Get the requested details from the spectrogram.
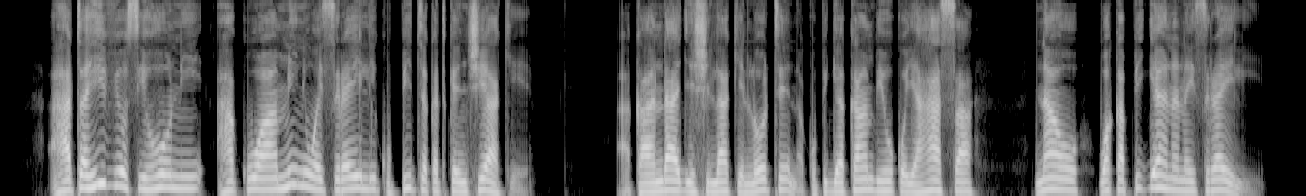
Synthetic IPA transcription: hatahivjɔsihɔnihakuwaːminiwaisɾaɛlikupitakati̥kaɲ̩t͡ʃijakʰɛ̰ | a̰kaːndaːʄɛʃilakɛlɔtɛna̰kupiɠakambihukɔjaɦasa | naɔ | wakapiɠananaisɾaɛlḭ

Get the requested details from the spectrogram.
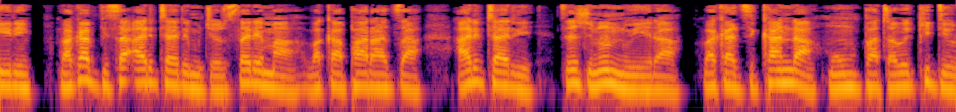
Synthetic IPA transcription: i | ʋakab͡visaʔaɾitaɾimud͡ʒe̞rusaɾe̞maʋakapaɾad͡zaː | ɾitaɾid͡ze̞ʐino̞n̤wiɾaʋakad͡zikandamumupatawe̞kidʱiro

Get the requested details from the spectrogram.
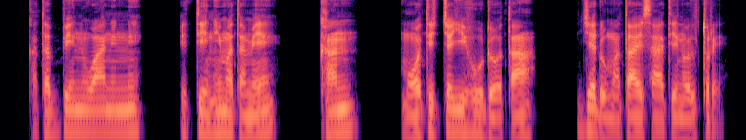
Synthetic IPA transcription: kɐt̪ɐbːiːnwaːnɪnːɪ | ɪt̪ːiːnhɪmɐt̪ɐme̞ː | kʰɐn | mo̞ːt̪ɪt͡ʃːɐjɪɦuːd̪o̞ːt̪aː | d͡ʒɛᶑʊmɐt̪aːɪsaːt̪iːnɔlt̪ʊɾɛ̰

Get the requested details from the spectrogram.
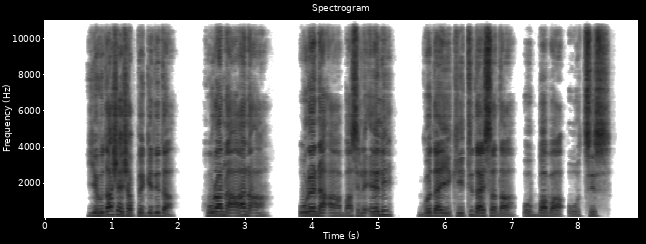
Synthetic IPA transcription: jɛhʊd̪ɐʃ̬eːʃ̬ɐpːɛɡɪd̪ɪd̪ɐ | hʊɾɐnɐʔaːnɐʔɐ | ʊɾɛnɐʔaːbɐsɪlʔeːlɪ | ɡɔd̪ɐjkiːt̪ːɪd̪ɐjsːɐd̪ɐʊbːɐbaːo̞ːt͡sːɪs

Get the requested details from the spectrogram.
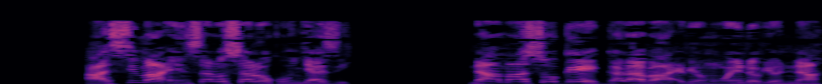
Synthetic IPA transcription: asimae̞nsalo̞salo̞kuɲɟazḭ | naːmaːso̞ɡe̞ɡalaβae̞βjo̞ːmuweːndo̞βjo̞nːa

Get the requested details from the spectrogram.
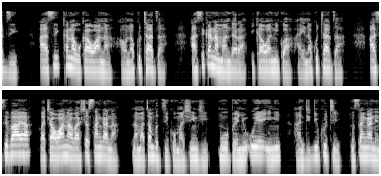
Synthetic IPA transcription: asikanaukawanaɦaunakutaːd͡zaː | sikanamandaɾaikawanikwaɦainakutaːd͡zaː | siʋajaʋat͡ʃawanaʋat͡ʃasaŋɡana | namatambud͡ziko̞maʒiːnd͡ʒi | muupe̞ɲuʔuje̞ini | ɦandiɗikutimusaŋɡanen

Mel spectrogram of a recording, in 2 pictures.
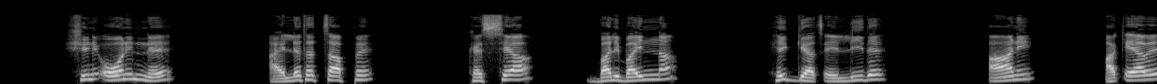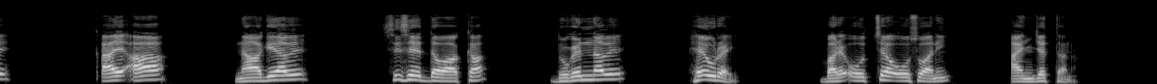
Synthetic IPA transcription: ʃɪno̞ːnɪnːɛ | ʔɐjlːɛt̪ɛt͡sːaːpːɛ | kɛsːɪjaː | bɐlɪbɐjnːɐ | hɪɡːɪjaːt͡sʼe̞ːlːiːd̪ɛ | aːnɪ | ɐkʼːɪjaːwɛ | kʼɐjʔaː | naːɡɪjaːwɛ | sɪs̬e̞ːd̪ːɐwaːkːɐ | d̪ɔɡɛnːɐwɛ | hɛʊɾɐ̰j | bɐɾɛo̞ːt͡sːɪjaːo̞ːsʊwaːnɪ | ɐnd͡ʒɛt̪ːɐnɐ

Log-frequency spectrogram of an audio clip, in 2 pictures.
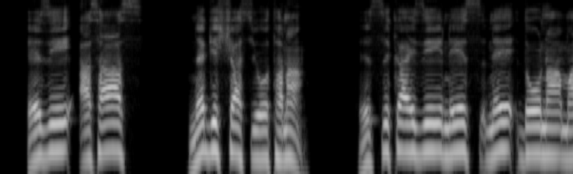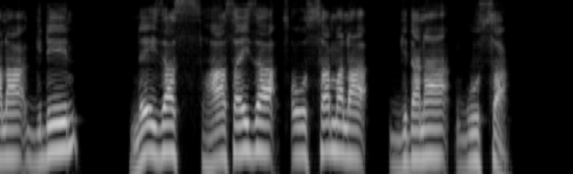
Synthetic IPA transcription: ʔɛzɪʔɐsaːs | nɛɡɪʃːɐsjo̞ːt̪ɐnɐ̰ | hɛsːɪkɐɪzɪne̞ːsnɛd̪o̞ːnɐmɐlɐɡɪd̪iːnː | ɛɪzɐshaːsɐjɪzɐt͡sʼo̞ːsːɐmɐlɐ | ɡɪd̪ɐnɐɡuːsːɐ̰

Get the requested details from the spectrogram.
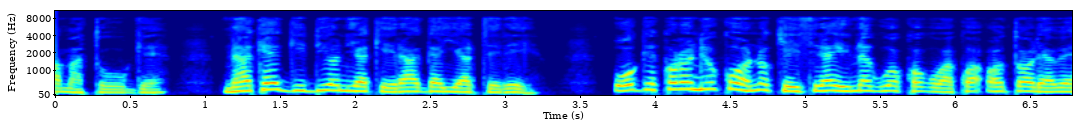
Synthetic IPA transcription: matoːɡɛ | nakɛɡidiɔniakeːɾaːɡaiateɾe | oɡekoɾɔneokoɔnɔkjaisiɾaɛɾinaɣwɔkɔɣowakwaʔɔtɔɾeawɛ

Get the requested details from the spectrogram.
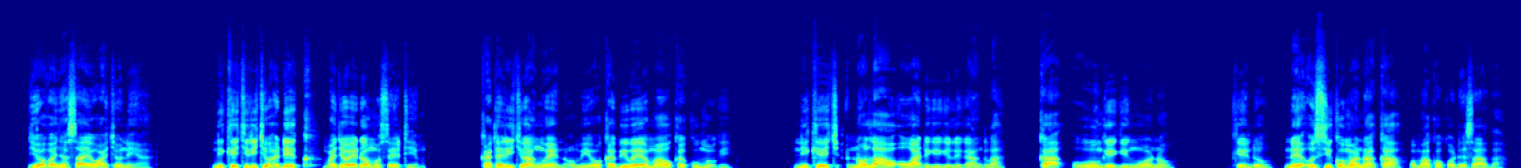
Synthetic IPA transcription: d͡ʒɛhovaɲasajɛwat͡ʃɔnɪ̰ja̰ | niket͡ʃɾit͡ʃoadekmad͡ʒɔɛdɔmɔsɛtɪ̰mɔ | kataɾit͡ʃoaŋwɛnɔ̰mɪjɔɔkabiwɛjɔmaɔkakumo̰ɡɪ | niket͡ʃnɔlaɔʔɔwadɡɪɡɪlɪɡaŋɡla | kaooŋɡeɡɪŋwɔnɔ | kendonɛosikomanakaɔmakɔkɔdɛsa̰d̪a̰

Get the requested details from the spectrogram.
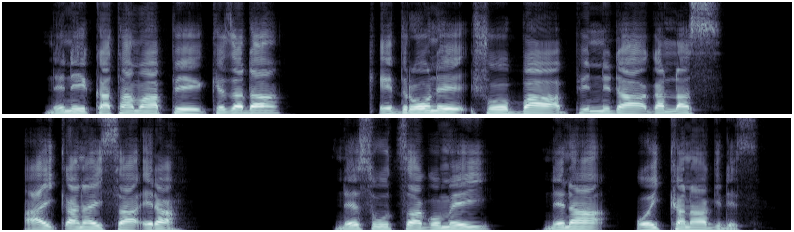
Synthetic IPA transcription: nɛnɪkɐt̪ɐmaːpːɛkɛzɐd̪ɐ | kʼɛd̪ɪɾo̞ːnɛʃo̞ːbːaːpɪnːɪd̪ɐɡɐlːɐs | hɐjkʼːɐnɐjsːɐʔɛɾɐ | nɛsuːt͡sːaɡɔmɛj | nɛnɐ | ɔjkːɐnaɡɪd̪ɛs

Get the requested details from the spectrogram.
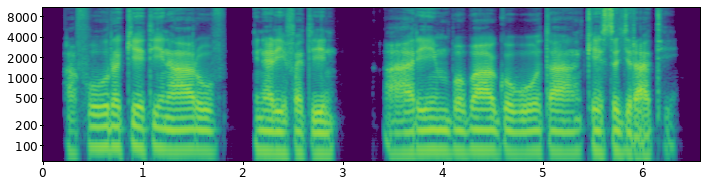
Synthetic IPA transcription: ʔɐfuːɾɐkːe̞ːt̪iːnaːɾuːf | ɪnɐɾiːfɐt̪iːn | ʔaːɾiːmbɔbaːɡɔwoːt̪aːke̞ːsːɐd͡ʒɪɾa̰ːt̪ʰɪ̥

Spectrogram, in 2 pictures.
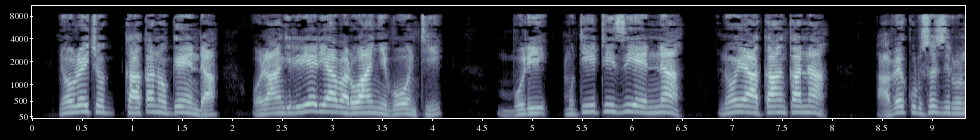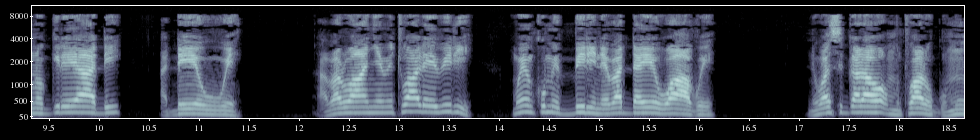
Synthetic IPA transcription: no̞lwe̞ːco̞kakano̞ɡe̞ːnda | olaːŋɡiɾiɾe̞ːljaːβalwaːɲiβo̞nti | βuli | mutitizije̞nːa | no̞ːjaːkaːŋkana̰ː | βe̞kulus̬o̞ziɾuno̞ɡiɾe̞jaːdi | a̰dːe̞jeuwe̞ | a̰βalwaːɲe̞mitwaːle̞ːβiɾi | mwe̞ːŋkumibːiɾine̞βadːaje̞waːβwe̞ | newasiɡalawo̞ːmutwaːlo̞ɡṵmu

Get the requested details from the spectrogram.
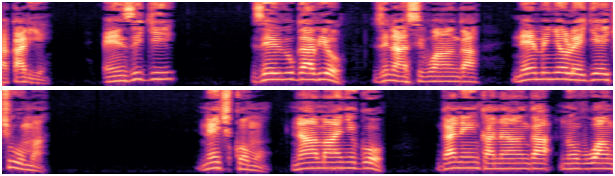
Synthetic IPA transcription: akaljḛ | enziɟi | ze̞ːβiβuɡaβjo̞ | zinasiβwaːŋɡa | ne̞ːmiɲo̞loe̞ɟe̞ːcuːma̰ | ne̞ci̥ko̞mo̞̰ | naːmaːɲiɡo̞ | ɡane̞ːŋkanaːŋɡano̞ːβuwaːŋ

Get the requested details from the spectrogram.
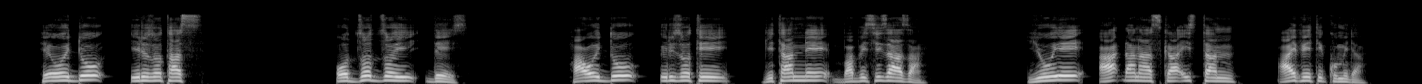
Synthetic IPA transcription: hɛɔjd̪ːʊ | ɪɾɪzɔt̪ɐs | ɔd͡zːɔd͡zɔjd̪ɛḛːs | hɐɔjd̪ːʊ | ɪɾɪzɔt̪ɪ | ɡɪt̪ɐnːɛbɐbɪsɪzaːzɐ̰ | juːjɛaːɗːɐnaːskɐɪst̪ːɐn | ʔɐjfɛt̪ɪkʊmɪd̪ɐ̰

